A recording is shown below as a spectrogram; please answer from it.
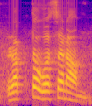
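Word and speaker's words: রক্তবসনাং: ত্রিনেত্রাম রক্তবসনাম, রক্তবসনাম অনুস্বার থাকায় ম।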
